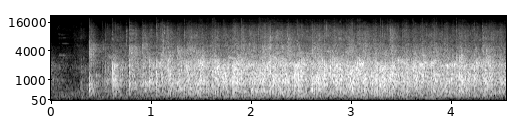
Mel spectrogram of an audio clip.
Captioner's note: applause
